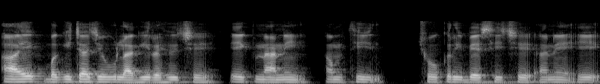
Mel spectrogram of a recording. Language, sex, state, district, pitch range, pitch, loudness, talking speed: Gujarati, male, Gujarat, Gandhinagar, 110-115 Hz, 110 Hz, -21 LUFS, 150 wpm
